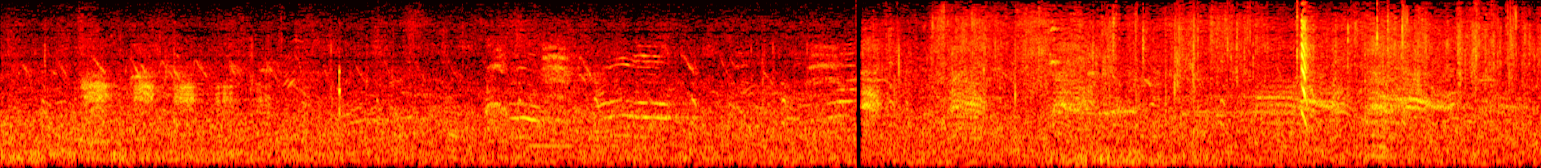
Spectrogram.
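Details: Jackdaws of a growing colony around the Henry Moore sculpture in Kensington Gardens, London, give short clipped 'chak' calls in quick runs, several birds overlapping, against a steady roar of wind or distant traffic.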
